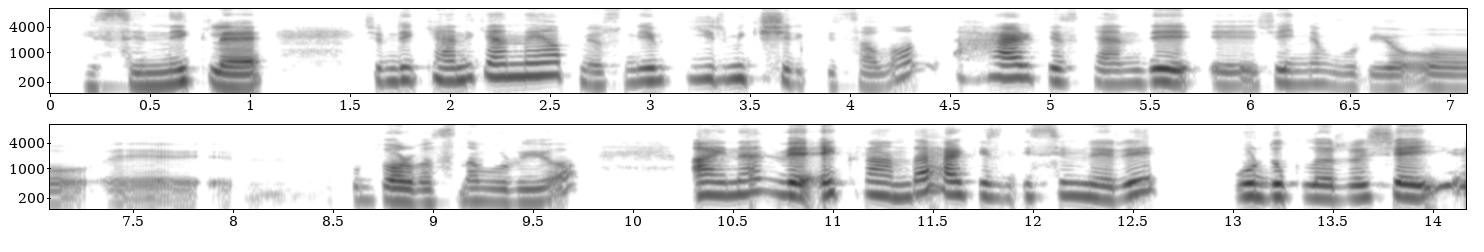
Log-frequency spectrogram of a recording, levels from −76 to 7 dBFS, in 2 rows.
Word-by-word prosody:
Kesinlikle. 165 +1 0 0.5
Şimdi 220 +1 -7
kendi 225 +1 -4
kendine 270 +1 +1
yapmıyorsun 200 - -4
diyelim 220 +1 -3
ki 240 - -19
20 245 0 -6
kişilik 205 -7 -6
bir - - -19
salon. 165 - -12 0.3
Herkes 255 -5 +4
kendi, 195 - -5
eee, 400 - 0
şeyine 190 -1 -9
vuruyor, 160 -4 -13
o 150 - -11
eee, 475 -1 -16 0.8
kum 185 - -19
torbasına 175 -1 -1
vuruyor. 165 +1 -8 0.6
Aynen 245 +3 +2
ve 235 - +11
ekranda 240 +2 +4
herkesin 235 -5 +3
isimleri, 225 +3 -2 0.4
vurdukları 210 -3 +1
şey, 410 - +4
215 Hz, 120 wpm, -24 LUFS, 180-250 Hz, 0.8 s, ve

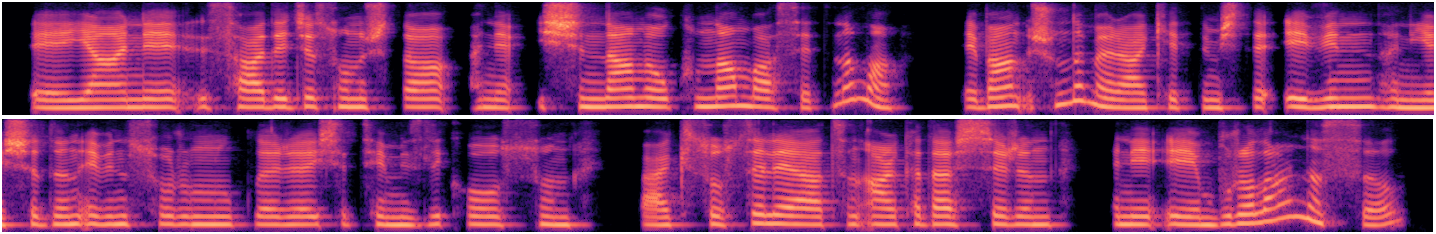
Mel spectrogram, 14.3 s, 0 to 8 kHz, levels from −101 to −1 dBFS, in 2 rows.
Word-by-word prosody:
eee, 205 - 0
yani, 210 +1 +3
sadece, 220 +1 +1
sonuçta, 220 -1 -1
hani, 205 -1 -4
işinden 230 +2 +5
ve - - +2
okulundan 235 +2 +1
bahsettin 215 +1 -4
ama, 365 - -3 0.3
eee, 215 - -2
ben 240 +1 +2
şunu 290 +7 -2
da 390 - 0
merak 205 - 0
ettim, 205 0 -6
işte, 200 +2 -1
evin, 230 +1 +3
hani, 210 -2 0
yaşadığın 215 +2 +2
evin 220 -1 0
sorumlulukları, 210 -1 -2
işte, 210 0 -4
temizlik 210 +1 -5
olsun, 210 -1 -1 0.3
belki 200 +1 -2
sosyal 220 +3 -1
hayatın, 215 -1 +2
arkadaşların, 210 0 0 0.3
hani, 215 0 +2
eee, 205 -2 +1
buralar 240 +9 +1
nasıl? 240 - -1
215 Hz, 140 wpm, -21 LUFS, 205-225 Hz, 0.3 s, işinden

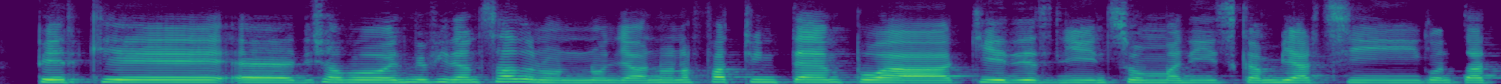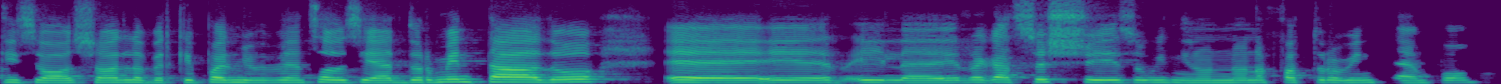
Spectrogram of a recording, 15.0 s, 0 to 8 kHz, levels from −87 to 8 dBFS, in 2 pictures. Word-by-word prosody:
perché, 225 -2 +2
ehm, 215 -1 +3
diciamo 215 0 -1
il 215 - 0
mio 225 0 -2
fidanzato 240 +2 0
non 205 -3 -3
non 200 0 -4
gli 200 - -5
ha 200 - 0
non 210 +2 -4
ha 220 - -1
fatto 235 +2 -1
in 225 -1 -3
tempo 225 -1 +1
a 200 -1 +4
chiedergli 210 -2 0
insomma, 200 0 -4
di 200 0 -7
scambiarsi 205 -1 -3
i - - -9
contatti 210 +1 -3
social, 210 +1 0
perché 200 +1 -4
poi 220 +2 +3
il 215 - -2
mio 205 -1 -2
fidanzato 210 +1 -1
si 210 0 -2
è - - +3
addormentato, 230 +3 +3 0.3
ehm, 205 -1 +3
ehm, - - -11
il 205 -1 0 0.3
il 205 - -4
ragazzo 225 +2 -1
è - - +2
sceso, 215 -3 0
quindi 210 -1 -5
non 195 0 -5
non 200 +1 -4
ha 205 - -3
fatto 215 0 -4
proprio 200 -1 -2
in 210 - -8
tempo. 195 +1 -6
210 Hz, 185 wpm, -23 LUFS, 200-220 Hz, 0.3 s, a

